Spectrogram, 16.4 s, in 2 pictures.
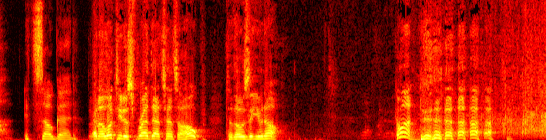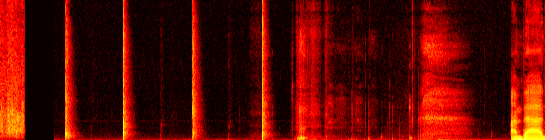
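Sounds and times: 
speech: 0:00.4 - 0:04.3, 0:06.0 - 0:07.8, 0:15.9 - 0:16.3
laughter: 0:06.2 - 0:08.0, 0:12.6 - 0:14.4
lone sharp hand claps: 0:09.2 - 0:09.4, 0:10.0 - 0:12.4.

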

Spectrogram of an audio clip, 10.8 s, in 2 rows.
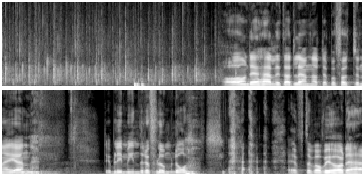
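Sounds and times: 
audience applause: 0:00.0 - 0:04.1
speech: 0:03.3 - 0:06.1, 0:07.0 - 0:10.7
laughter: 0:08.2 - 0:09.6.

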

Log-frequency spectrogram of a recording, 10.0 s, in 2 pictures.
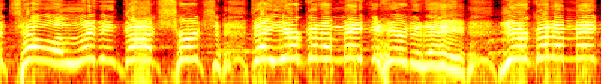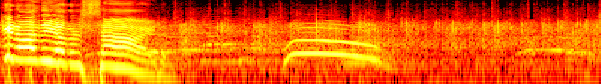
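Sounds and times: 
speech: 0:00.0 - 0:06.6
people clapping: 0:04.2 - 0:10.0.

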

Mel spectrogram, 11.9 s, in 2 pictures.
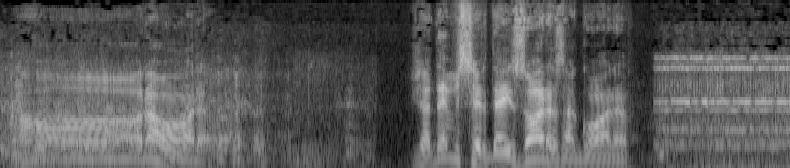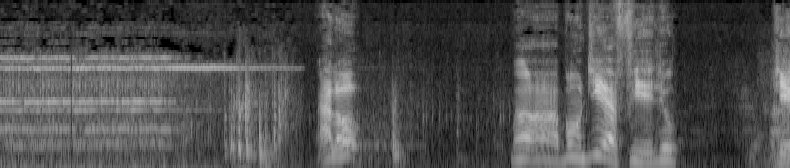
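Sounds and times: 
laughter: 0:00.0 - 0:02.9, 0:11.5 - 0:11.8
speech: 0:00.2 - 0:00.4, 0:01.1 - 0:02.1, 0:03.1 - 0:05.3, 0:08.3 - 0:09.0, 0:09.8 - 0:11.1, 0:11.7 - 0:11.8
telephone ringing: 0:04.9 - 0:08.3.

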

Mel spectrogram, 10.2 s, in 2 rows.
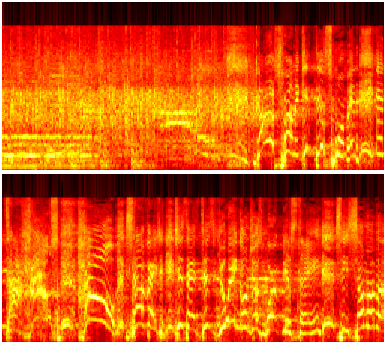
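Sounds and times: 
audience clapping: 0:00.0 - 0:04.1
speech: 0:04.4 - 0:10.1.

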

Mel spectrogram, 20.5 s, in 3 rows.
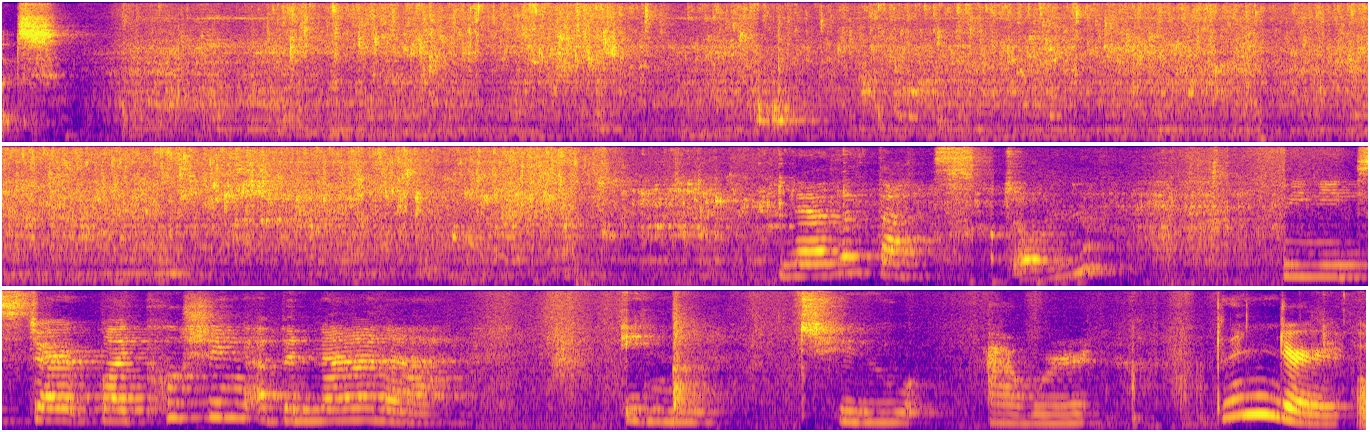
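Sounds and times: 
speech: 0:00.0 - 0:00.4, 0:10.8 - 0:16.0, 0:16.8 - 0:20.4
tap running while washing hands: 0:00.5 - 0:10.8.

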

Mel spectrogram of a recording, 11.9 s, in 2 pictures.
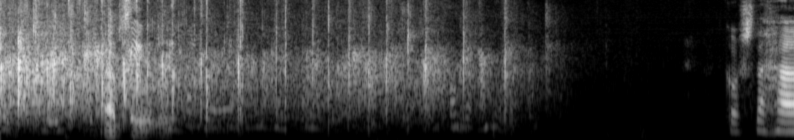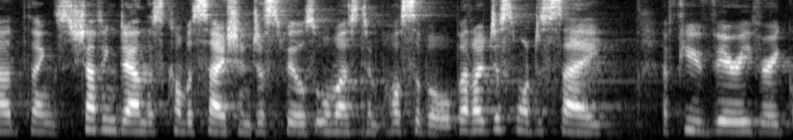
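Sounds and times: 
audience applause: 0:00.0 - 0:04.2
speech: 0:00.8 - 0:01.4, 0:05.5 - 0:11.9.

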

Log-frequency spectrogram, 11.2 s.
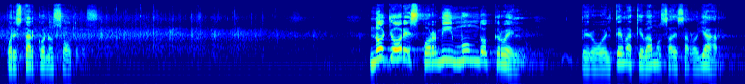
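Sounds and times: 
audience applause: 0:00.0 - 0:04.9
speech: 0:00.1 - 0:01.6, 0:05.6 - 0:08.0, 0:08.7 - 0:10.9.

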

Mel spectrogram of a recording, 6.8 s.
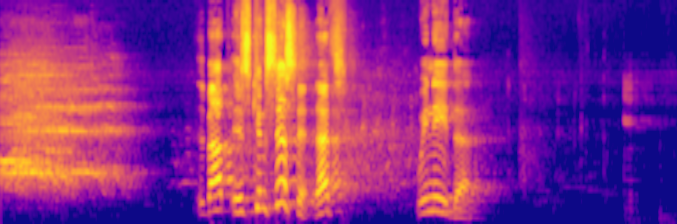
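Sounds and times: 
audience yelling: 0:00.0 - 0:01.4
speech: 0:02.0 - 0:03.6, 0:04.2 - 0:04.9
laughter: 0:03.2 - 0:04.6.

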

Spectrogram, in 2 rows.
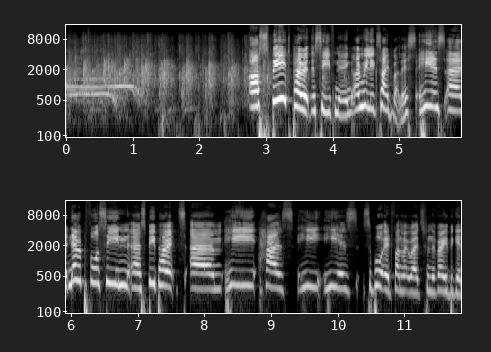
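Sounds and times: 
round of applause: 0:00.0 - 0:03.4
speech: 0:02.8 - 0:11.8.

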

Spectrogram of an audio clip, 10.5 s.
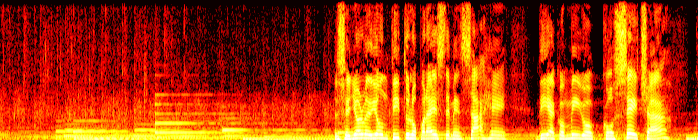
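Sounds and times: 
audience applauding: 0:00.0 - 0:06.2
keyboard or organ chords: 0:00.0 - 0:10.4
speech: 0:05.0 - 0:10.1.

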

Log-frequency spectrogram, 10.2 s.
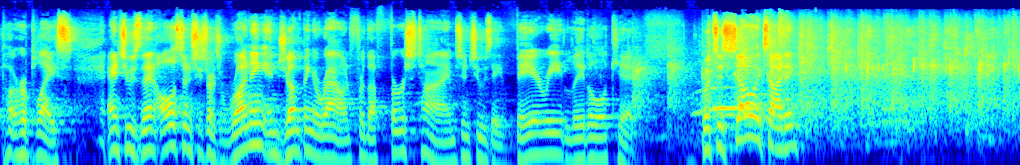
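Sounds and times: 
speech: 0:00.0 - 0:08.4
audience clapping: 0:06.3 - 0:10.1.

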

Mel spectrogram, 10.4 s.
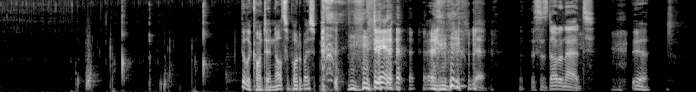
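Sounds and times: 
sipping a Pepsi: 0:01.0 - 0:03.5
speech: 0:03.6 - 0:07.4, 0:08.0 - 0:10.2
laughter: 0:04.8 - 0:08.9.

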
